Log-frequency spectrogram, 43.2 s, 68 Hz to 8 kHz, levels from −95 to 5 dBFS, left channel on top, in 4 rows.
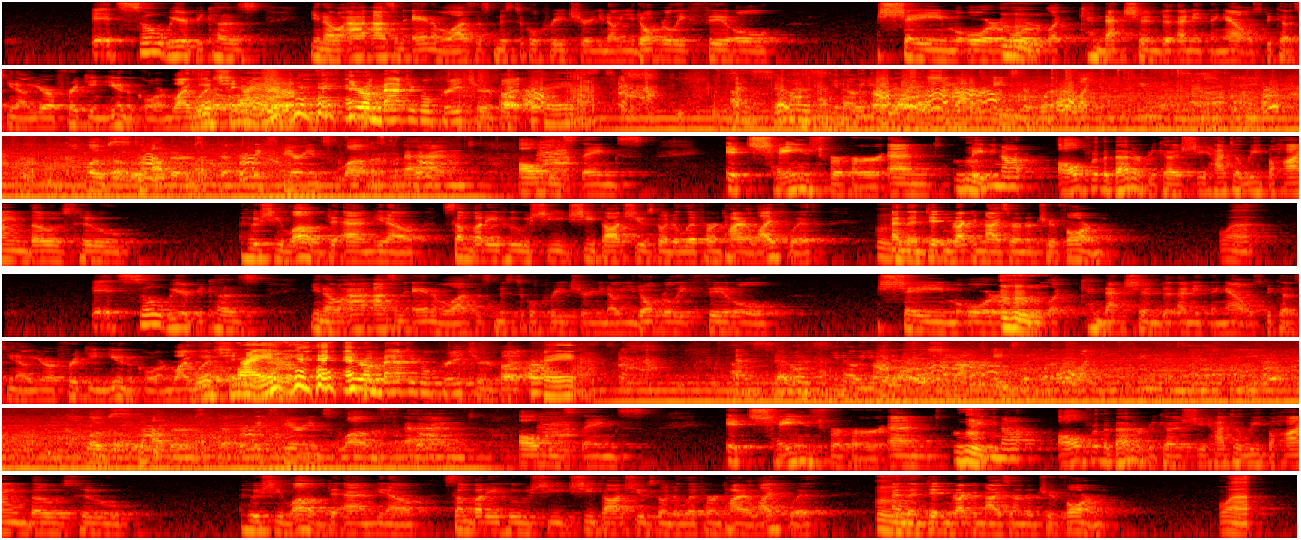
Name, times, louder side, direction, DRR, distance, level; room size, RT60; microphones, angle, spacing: voice 1, 0.7-2.1 2.6-6.4 7.3-13.3 13.7-15.1 16.0-16.2 16.9-21.3 22.1-26.9 27.6-29.4 29.6-30.1 30.4-33.4 34.4-35.8 36.1-39.2 39.8-41.6, left 4 dB, 40° left, 7 dB, 0.7 m, -36 dB
voice 2, 8.3-8.7 12.7-13.8 15.2-15.6 29.6-29.9 39.7-40.1 42.6-42.8, right 7 dB, 55° right, 14 dB, 0.3 m, -28 dB
sound 1, 12.3-25.5 25.7-25.8 26.0-26.4, left 6 dB, 75° left, 0.4 m, -36 dB
Organ, 15.6-25.9, equal, 80° right, 1.0 m, -43 dB
Stream, 18.3-24.0, left 1 dB, 55° left, 2.6 m, -43 dB
8.1 x 5.9 x 3.8 m, 0.76 s
head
